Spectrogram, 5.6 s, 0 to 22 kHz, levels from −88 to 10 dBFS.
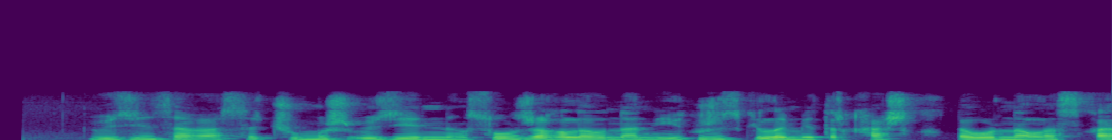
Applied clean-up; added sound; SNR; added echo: none; none; none; none.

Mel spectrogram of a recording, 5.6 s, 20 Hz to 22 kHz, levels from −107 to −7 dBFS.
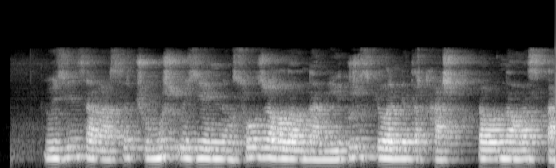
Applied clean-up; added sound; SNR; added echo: none; none; none; reverberation time 0.7 s.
